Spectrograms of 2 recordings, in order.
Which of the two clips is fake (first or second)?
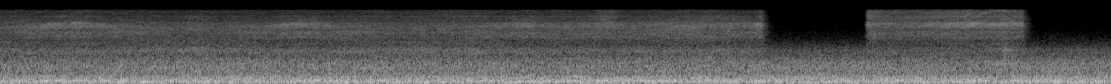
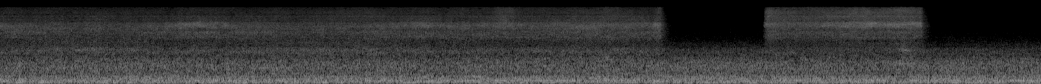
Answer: second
